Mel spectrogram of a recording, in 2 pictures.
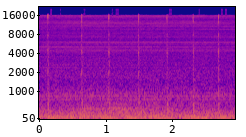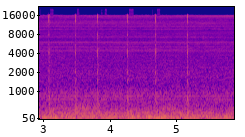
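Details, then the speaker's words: Fuel injector on bench test rig at about 45 psi, lag test starting at 700 microseconds pulse: crisp, even ticks a little over twice a second over a faint hum as the injector begins to open; normal clicking. "There's 1 point. I can start to hear it trying to open."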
